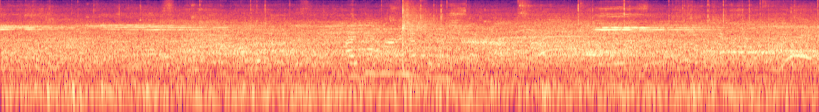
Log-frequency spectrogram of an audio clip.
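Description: Busy indoor volleyball hall: volleyballs being struck and bouncing on hardwood courts amid players' and spectators' voices. A sharp ball smack stands out about three seconds in, with brief high squeaks now and then.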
